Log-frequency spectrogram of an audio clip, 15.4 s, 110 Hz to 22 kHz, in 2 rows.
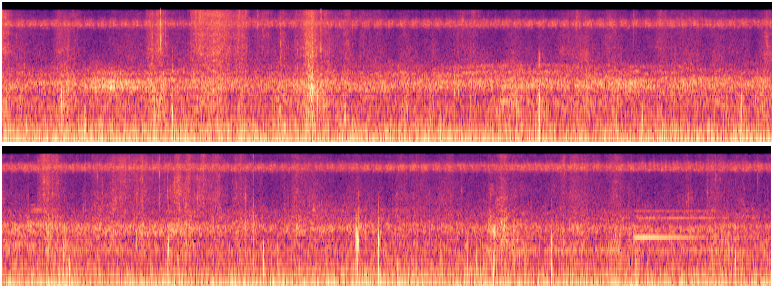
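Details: Crickets chirping at night in Zwettl, Austria, just after a thunderstorm, recorded in 24-bit stereo on a walk with city lights in the distance; a steady high shimmering trill runs throughout, with occasional footsteps and low rumble beneath.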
